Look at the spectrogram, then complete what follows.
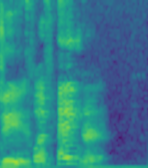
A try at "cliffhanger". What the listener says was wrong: You don't pronounce the G really hard. It's like a sound that you make in the back of your mouth. Cliffhanger. Cliffhanger. Cliffhanger. You're pronouncing the A.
